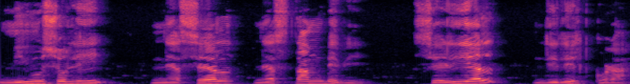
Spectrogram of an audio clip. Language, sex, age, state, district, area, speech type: Assamese, male, 45-60, Assam, Majuli, rural, read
